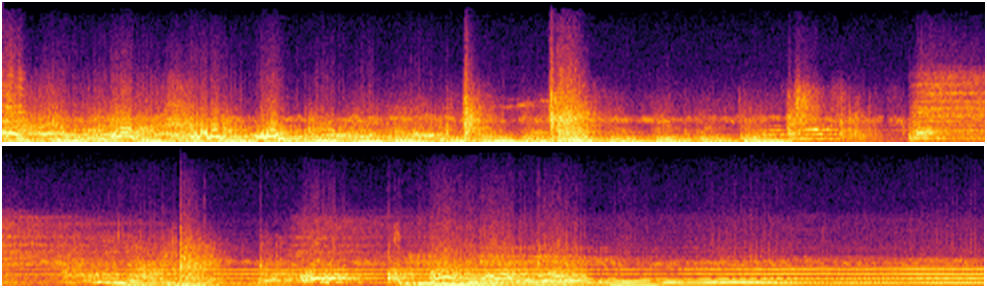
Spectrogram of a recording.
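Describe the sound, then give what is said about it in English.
Dogs bark in scattered, sharp bursts over a loud, busy mix of thumps and sustained ringing tones, the barking overlapping throughout. “Will you be ready for dogs?”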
